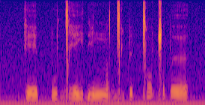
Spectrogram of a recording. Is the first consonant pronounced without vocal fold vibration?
yes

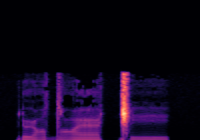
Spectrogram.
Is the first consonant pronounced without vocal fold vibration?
no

